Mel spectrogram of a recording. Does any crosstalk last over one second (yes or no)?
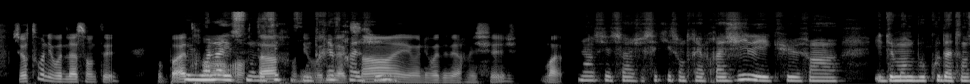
yes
